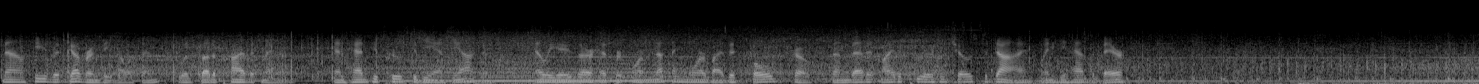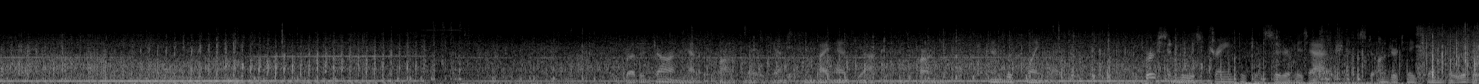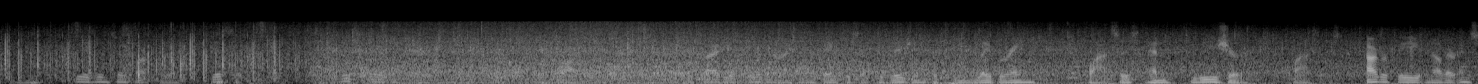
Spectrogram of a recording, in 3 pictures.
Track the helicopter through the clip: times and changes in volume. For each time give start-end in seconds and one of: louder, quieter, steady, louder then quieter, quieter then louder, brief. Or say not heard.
0.0-26.9 steady.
